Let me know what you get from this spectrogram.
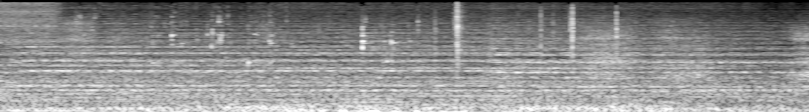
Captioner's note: wine glugging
